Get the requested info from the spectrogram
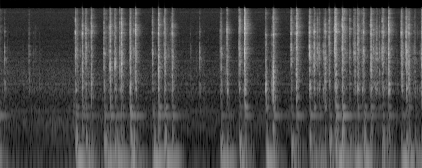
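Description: Typing on a computer keyboard, in quick runs of keystrokes with short pauses between them, starting about a second in.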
